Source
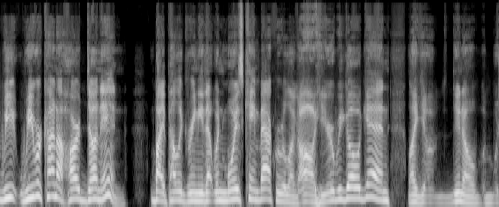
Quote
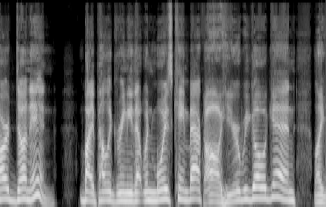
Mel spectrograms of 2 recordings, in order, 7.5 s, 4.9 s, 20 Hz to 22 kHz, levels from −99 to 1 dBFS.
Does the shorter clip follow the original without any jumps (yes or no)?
no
